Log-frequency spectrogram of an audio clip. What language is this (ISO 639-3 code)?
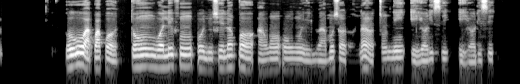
yor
